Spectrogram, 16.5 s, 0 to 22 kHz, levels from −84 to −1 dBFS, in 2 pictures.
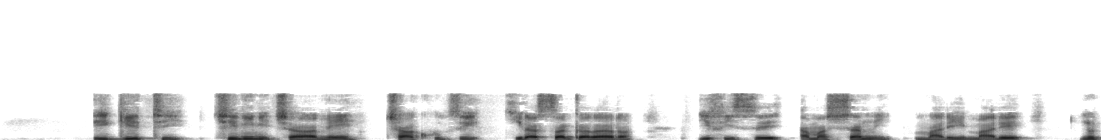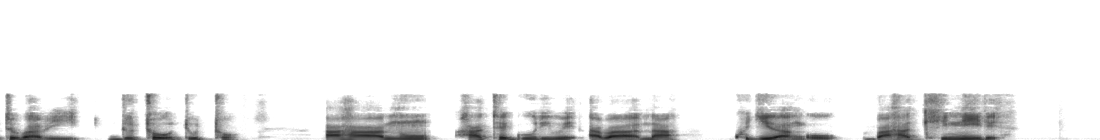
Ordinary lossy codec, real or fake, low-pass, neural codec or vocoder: MP3, 48 kbps; fake; 7.2 kHz; autoencoder, 48 kHz, 32 numbers a frame, DAC-VAE, trained on Japanese speech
